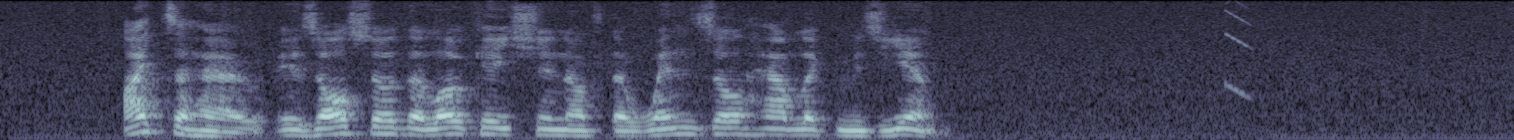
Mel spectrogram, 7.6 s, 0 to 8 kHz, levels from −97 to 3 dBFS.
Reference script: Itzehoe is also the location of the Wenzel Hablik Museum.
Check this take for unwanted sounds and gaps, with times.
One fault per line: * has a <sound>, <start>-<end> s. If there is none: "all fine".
* has a chirp, 6.1-6.3 s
